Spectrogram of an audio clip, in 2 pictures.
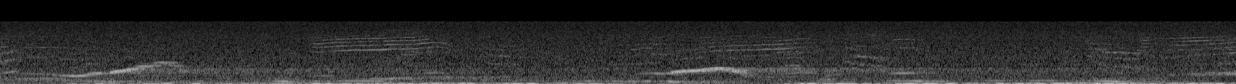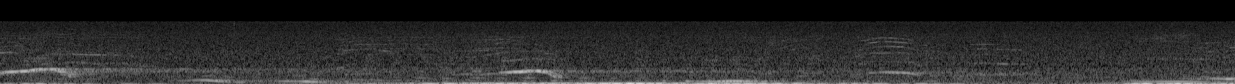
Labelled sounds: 1.3	1.8	humpback whale, 0.80 to 1.1 kHz
3.1	4.5	humpback whale, 1.8 to 3.8 kHz
7.1	9.2	humpback whale, 0.80 to 3.4 kHz
11.0	11.4	humpback whale, 1.2 to 1.8 kHz
11.7	12.5	humpback whale, 1.6 to 3.7 kHz
13.0	13.5	humpback whale, 1.4 to 1.6 kHz
15.9	16.3	humpback whale, 2.4 to 2.6 kHz
17.1	17.7	humpback whale, 1.0 to 3.2 kHz
21.1	21.5	humpback whale, 1.6 to 3.5 kHz
22.1	22.3	humpback whale, 2.4 to 2.6 kHz

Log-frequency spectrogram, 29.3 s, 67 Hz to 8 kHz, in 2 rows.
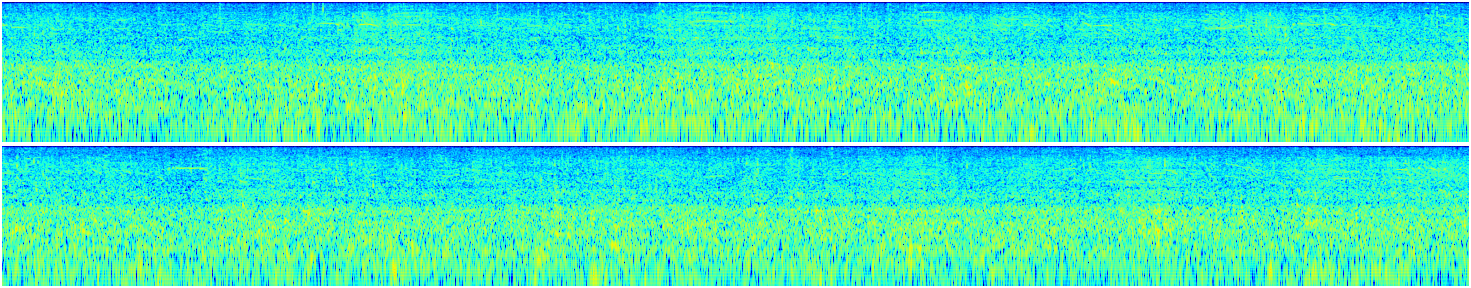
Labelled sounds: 1.6	2.3	Pacific white-sided dolphin, 2.8 to 3.8 kHz
3.2	4.2	Pacific white-sided dolphin, 3.6 to 5.6 kHz
6.9	7.3	Pacific white-sided dolphin, 3.9 to 7.1 kHz
9.2	10.2	Pacific white-sided dolphin, 3.5 to 5.8 kHz
10.8	11.1	Pacific white-sided dolphin, 3.4 to 3.9 kHz
12.0	13.3	Pacific white-sided dolphin, 3.1 to 6.3 kHz
16.3	16.8	Pacific white-sided dolphin, 3.5 to 3.9 kHz
26.9	27.2	Pacific white-sided dolphin, 3.6 to 4.3 kHz

